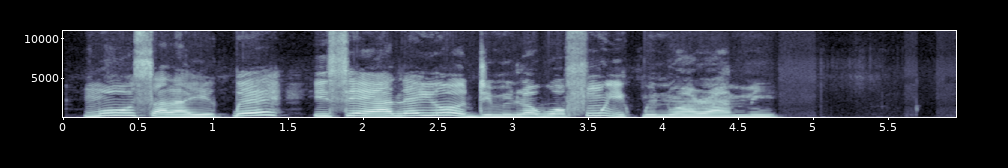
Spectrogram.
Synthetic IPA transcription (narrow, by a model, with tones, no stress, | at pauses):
mo˧sa˨la˨je˨˦k͡pe˦ | i˦˧se˦a˧lɛ˦joː˦˨dĩ˨mĩ˧lɔ˦wɔ˦fũ˦i˦˨k͡pĩ˨˧nũ˧a˧ɾa˧˨mĩ˧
